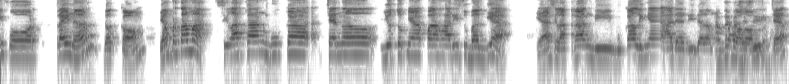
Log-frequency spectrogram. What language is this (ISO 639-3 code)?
ind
